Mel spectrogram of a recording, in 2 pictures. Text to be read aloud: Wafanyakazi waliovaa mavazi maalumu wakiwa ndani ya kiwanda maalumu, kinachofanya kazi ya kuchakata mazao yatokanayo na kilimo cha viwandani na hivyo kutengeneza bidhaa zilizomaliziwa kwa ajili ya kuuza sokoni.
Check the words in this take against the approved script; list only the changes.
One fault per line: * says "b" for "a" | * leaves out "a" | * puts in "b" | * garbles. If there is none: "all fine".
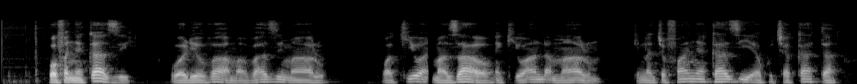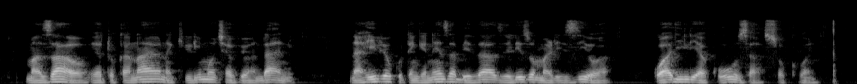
* says "mazao" for "ndani"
